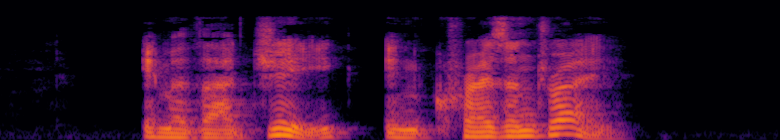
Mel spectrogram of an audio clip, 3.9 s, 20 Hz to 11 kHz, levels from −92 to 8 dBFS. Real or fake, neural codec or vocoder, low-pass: real; none; 7.2 kHz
